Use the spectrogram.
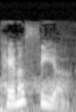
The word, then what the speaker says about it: panacea: up because I wanted to make sure I pronounce it right it's it's weird its panacea is its it gives a like 9k heal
